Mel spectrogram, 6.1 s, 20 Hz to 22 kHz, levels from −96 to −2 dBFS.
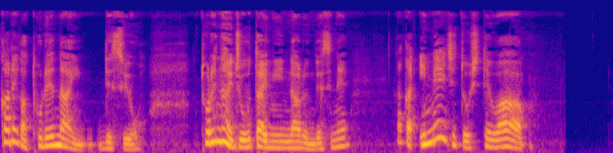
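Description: Speech, with chunks out of order at 2.64–2.66 s and again at 4.12–4.15 s: an 11.61 ms chunk, which fits a 512-sample buffer at 44.1 kHz, lands one chunk late each time. Nothing's missing, but the swap leaves a brief jumbled flick.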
